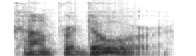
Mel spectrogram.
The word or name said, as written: comprador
